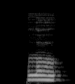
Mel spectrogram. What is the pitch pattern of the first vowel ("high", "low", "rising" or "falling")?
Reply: low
